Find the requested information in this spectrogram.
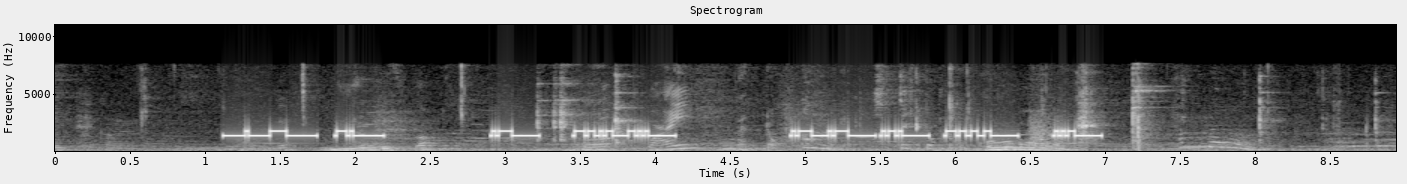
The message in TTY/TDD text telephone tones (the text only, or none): THE BREED IS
